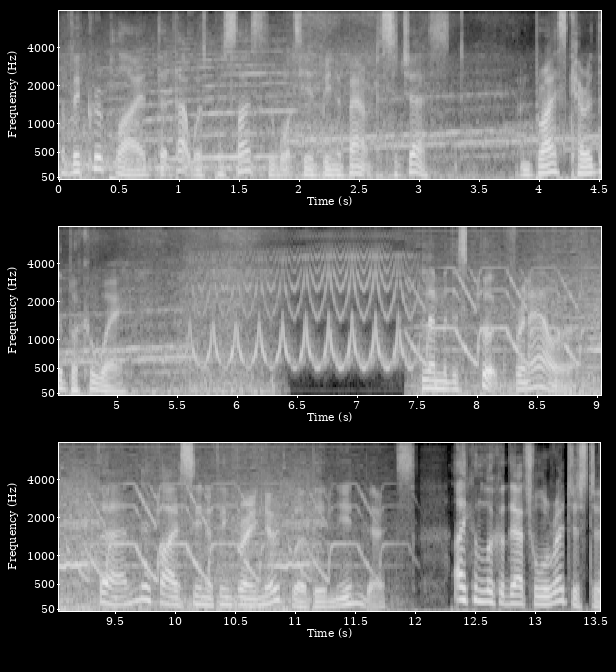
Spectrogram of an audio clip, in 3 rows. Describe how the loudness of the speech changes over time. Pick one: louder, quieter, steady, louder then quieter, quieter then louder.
steady.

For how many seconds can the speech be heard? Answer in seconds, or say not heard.
11 s.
